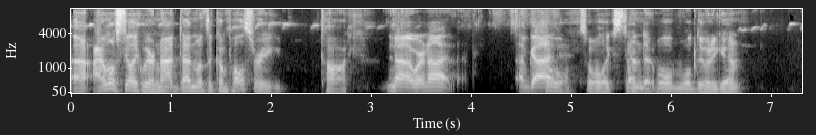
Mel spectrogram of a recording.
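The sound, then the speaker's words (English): Faint, high morning birdsong chirps trickle in the background, scattered throughout and most noticeable in pauses, while two people talk casually up front. “Yeah, I hear the morning birds chirping away.”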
